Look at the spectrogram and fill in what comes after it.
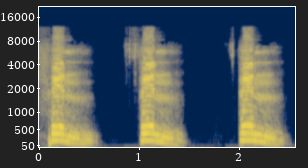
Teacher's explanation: মুখ থেকে একটু জোরে বাতাস প্রবাহিত হয় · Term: মহাপ্রাণ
